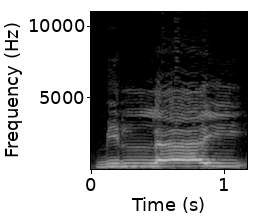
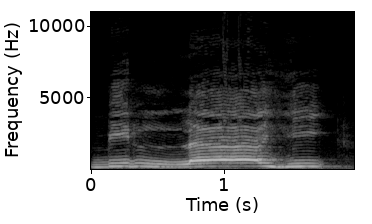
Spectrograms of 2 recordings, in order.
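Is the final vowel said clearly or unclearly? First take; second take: unclearly; clearly. First: The final vowel is said unclearly. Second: The final vowel is said clearly. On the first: The speaker calls it wrong. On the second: The speaker calls it right. "tapi jelaskan"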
